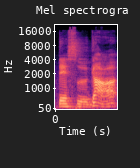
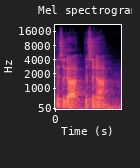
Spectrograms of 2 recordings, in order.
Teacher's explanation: There is still a G sound, but it's not as like prominent.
